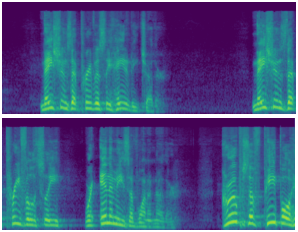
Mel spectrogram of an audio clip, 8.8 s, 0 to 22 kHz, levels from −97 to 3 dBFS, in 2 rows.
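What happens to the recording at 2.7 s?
Nothing goes wrong at 2.7 s; the audio plays through that moment intact, with no dropout, click or distortion.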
